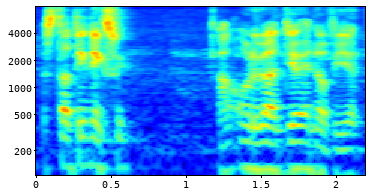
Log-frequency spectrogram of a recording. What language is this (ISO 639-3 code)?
eng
